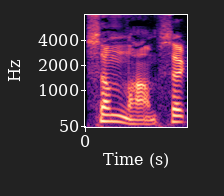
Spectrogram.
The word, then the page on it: samlaahmsik: cantonese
